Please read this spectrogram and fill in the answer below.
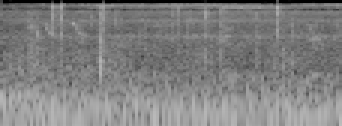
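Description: Footsteps on composite decking boards: a few sharp taps at uneven spacing, over a steady low rumble of wind on the microphone.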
